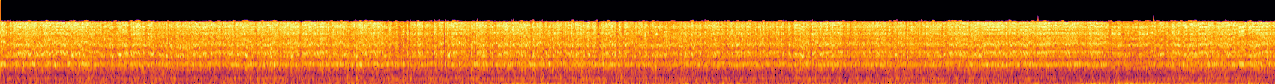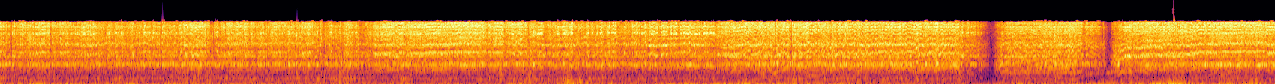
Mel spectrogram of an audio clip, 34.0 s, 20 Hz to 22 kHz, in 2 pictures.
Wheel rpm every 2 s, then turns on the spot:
220, 240, 230, 230, 230, 230, 220, 230, 230, 230, 230, 230, 220, 200, 150, 130, 220.
none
